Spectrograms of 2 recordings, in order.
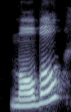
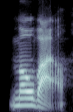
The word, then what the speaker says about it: mobile: One is American, mobile, and the other one is British, mobile.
